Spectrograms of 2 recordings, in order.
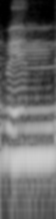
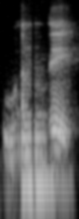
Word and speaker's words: वंदे: अस्तु, आपने उच्चारण अच्छा किया, थोड़ा सा ध्यान रखना है, बंदे नहीं वंदे, है ना, ये वंदे कई बार। वंदे हाँ जी, ठीक बात। वकार और बकार में अंतर, ये थोड़ा।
